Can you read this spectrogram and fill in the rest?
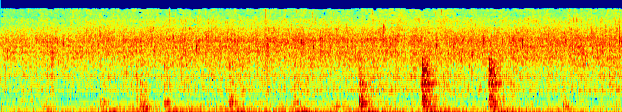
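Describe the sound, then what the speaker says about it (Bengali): A second batch of paneer cubes fries lightly in oil with a soft, even sizzle. A utensil stirs them in a string of brief scrapes and taps. "এবার দ্বিতীয় ব্যাচের পনিরগুলো খুব হালকা করে ভেজে নিতে হবে।"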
